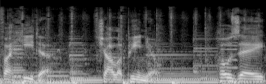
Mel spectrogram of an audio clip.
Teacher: in Spanish words it's just modified into an English H sound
